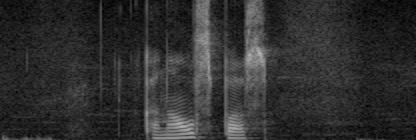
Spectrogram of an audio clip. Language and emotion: Russian, neutral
